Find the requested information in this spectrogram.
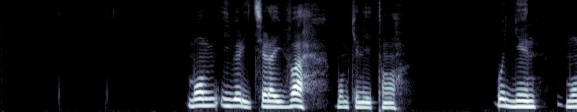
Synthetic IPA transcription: mo˦mi˦we˦ɾi˨t͡se˧ɾa˧i˧va˦˨ | mo˧mke˧ni˨tʰɔ̃˨ | wu˦ɲe˧n | mo˦

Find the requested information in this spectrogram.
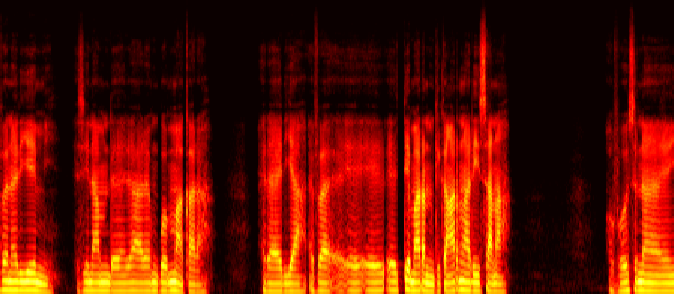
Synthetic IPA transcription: e˦fe˦ne˦dje˦mi˨ | e˨si˦na˦m̩˦de˦da˦ɾe˦ŋ͡m̩˦k͡po˦m̩˦ma˨ka˨ɾa˦ | e˦da˦e˦dja˦ḛ˨f | e˦te˦ma˨ɾɨ˨n˨ki˦ka˨ŋa˨ɾɨ˦na˨ɾi˦sa˦na˦ | o˨fo˨o˦sɨ˦na˦

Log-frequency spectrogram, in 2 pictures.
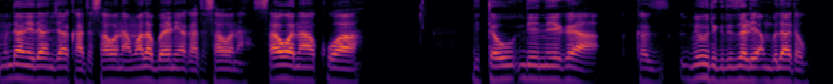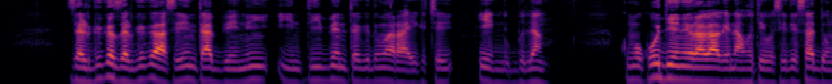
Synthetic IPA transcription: mu˦da˦ne˨da˦˨˦d͡ʒa˨ka˨ta˨sa˦wa˦na˨ma˦la˦ba˨ja˦ni˦a˨ka˨ta˨sa˦wa˦na˨sa˦wa˦na˦ku˦wa˦ | di˨ta˦u˦n˦de˦ne˦ka˦ja˨ | ka˨me˦wa˦di˨ɡi˨di˦za˦ɾi˦a˨mbu˦la˦ta˨u˨ | za˨lɡi˦ka˦za˨lɡi˦ka˦ja˨s̬a˦i˦ta˦be˨ni˦ji˨nti˦be˦n˦ta˦ɡi˦di˦ma˨ɾa˨ji˨ka˨t͡ʃa˦ | e˦˨ni˨bu˨la˦n | ku˦ma˦ko˦di˦je˦ni˦ɾa˦ɡa˦˨ka˦na˨fa˦t̬i˦ba˨sa˦de˦sa˦du˨

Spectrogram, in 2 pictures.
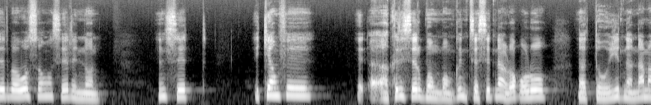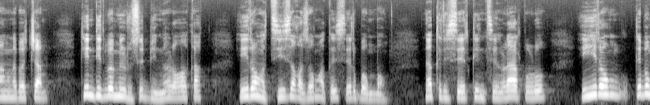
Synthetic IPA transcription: e˦tba˨˦wo˦˨so˦ŋa˦se˨˦ti˨no˨n˦ | n̩˦se˦t̚ | i˨kʲa˦ŋfe˦˨ | a˨ki˦ti˦se˦tɡ͡bo˨ŋ˨ɡ͡bo˨ŋki˦n̩˨˦t͡se˧se˦tna˦˨ɾo˨˦ku˧ɾo˦ | na˨to˨ji˦tna˨na˦ma˦ŋna˧ba˧t͡ʃa˦ŋ | ki˦n̩˦di˦tba˦mi˦ɾu˨si˦bi˨ŋna˨˦ɾo˦ka˦ka˦k̚ | i˦ji˦ɾo˦ŋa˨t͡si˨˦s̬a˦ka˨zo˨˦ŋa˨ki˦ti˦se˦tɡ͡bo˨ŋɡ͡bo˨ŋ | na˦˨ki˧ti˨se˨˦tki˦n̩˨t͡se˧ŋ˦ɾa˦tku˨ɾo˦ | i˦ji˦ɾo˦ŋki˦bi˦

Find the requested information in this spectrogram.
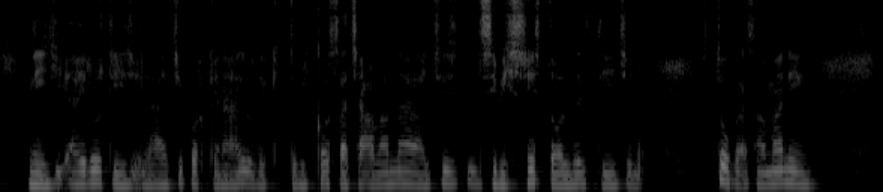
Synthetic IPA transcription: ni˧ji˧ʔa˧jɾu˦ɾd̪i˧d͡ʒe˨la˨jt͡ʃi˦po˧ɾke˨na˨˦lo˧d̪e˨ke̥˨t̪u˧˨bi˧ko˦sa˧t͡ʃa˧ba˦na˦la˧jt͡ʃi˦si˧bi˨ʂi˦st̪o˧ld̪e˧˦lt̪i˧t͡ʃe˧lo˨st̪u˦ɡa˨sa˧ma˦ni˧ŋ

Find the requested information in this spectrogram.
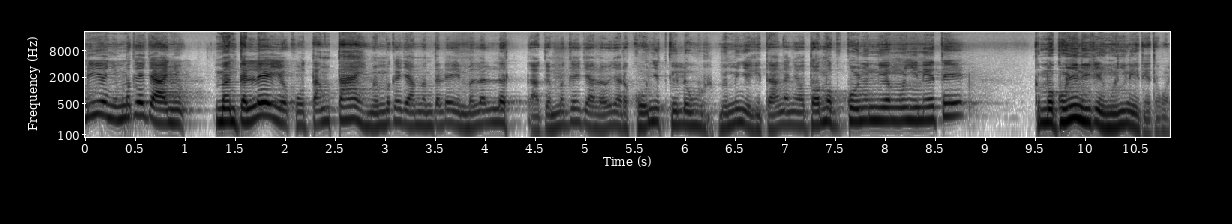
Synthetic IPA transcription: ni˦je˦ɲu˨mɐ˦ke˦t͡ʃa˨ɲʊ˨ | mɐ˨ntɐ˨le˦je˨ko˨ta˦ŋta˦jɪmɐ˨mɐ˦ke˦t͡ʃa˨mɐ˨ntɐ˨le˦je˨mɐ˨lɐ˦lɐ˦t̚a˨ke˨mɐ˨k̬e˦t͡ʃa˨la˨wɛ˦t͡ʃa˨ɾa˨ko˨ɲɪ˦t̚ke˦lo˦wu˦rmɐ˨mi˦ɲe˨ki˨ta˨˦ŋɡa˦ɲɔ˨˦tɔ˨˦mɐ˦kko˦ɲi˦n˦e˦ŋwo˦ɲi˦ne˦te˦ | kɨ˨mɐ˨k̬o˦ɲi˦ni˨˦t͡ʃe˨ŋwo˨ɲi˦ne˨tḛ˨tʊ˦kwa˦˨

